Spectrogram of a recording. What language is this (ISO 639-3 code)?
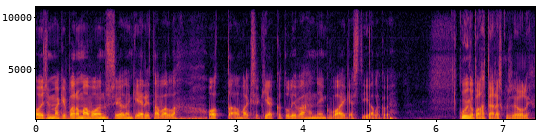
fin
